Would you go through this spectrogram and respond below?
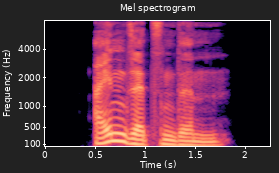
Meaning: strong dative masculine/neuter singular of einsetzend
- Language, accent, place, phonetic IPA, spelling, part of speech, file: German, Germany, Berlin, [ˈaɪ̯nˌzɛt͡sn̩dəm], einsetzendem, adjective, De-einsetzendem.ogg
